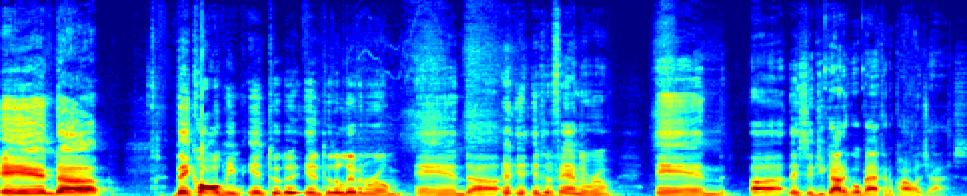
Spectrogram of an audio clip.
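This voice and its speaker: In an ordinary speaking voice, a man talks at a moderate pace with ordinary pitch variation and big swings in loudness, recorded very cleanly against a silent background. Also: medium pitch for a man. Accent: American. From California, Sacramento. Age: 60s. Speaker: political scientist. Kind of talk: interview.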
